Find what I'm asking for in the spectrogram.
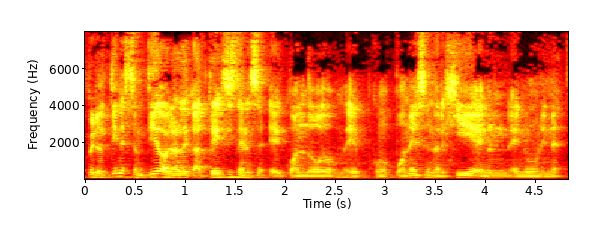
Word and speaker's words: catexis: Dice esta catexis, ¿se ya pronuncia así? ¿Catexis? – Sí, es palabras de las psiquiatrías de sí, está bien.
